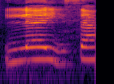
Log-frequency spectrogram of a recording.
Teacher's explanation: या साकिन से पहले हरकत ज़बर हो तो यालीन होगा। यालीन को नर्म आवाज़ के साथ जल्द अदा करेंगे, ज़रा भी नहीं खींचेंगे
